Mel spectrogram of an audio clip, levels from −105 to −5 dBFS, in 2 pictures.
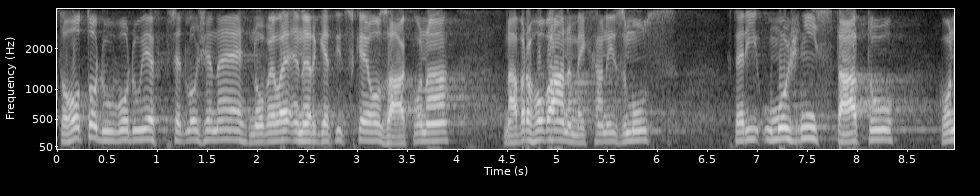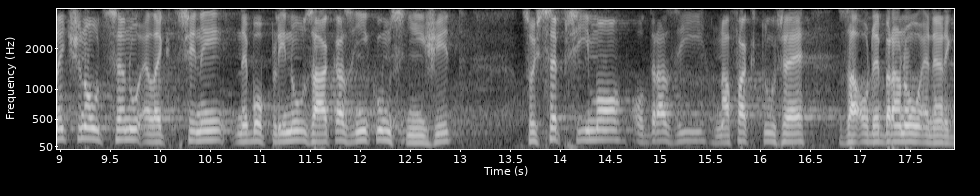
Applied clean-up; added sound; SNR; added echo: none; none; none; none.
